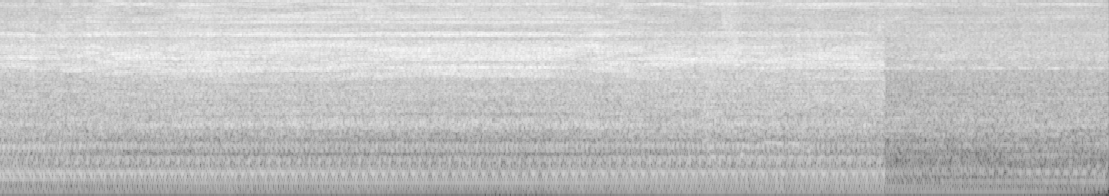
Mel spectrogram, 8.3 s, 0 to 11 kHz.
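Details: Lifted Civic project car, OBD1 D16Z6 swap with OBD2B conversion, just started after rewiring: even, steady idle that holds speed without stumbling, settling slightly lower near the end; runs cleanly.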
